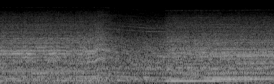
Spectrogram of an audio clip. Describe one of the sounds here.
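A racing car engine drops in pitch as the car brakes and downshifts.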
